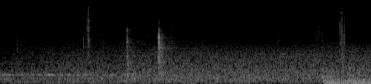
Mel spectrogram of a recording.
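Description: A wooden door swings open with a click.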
